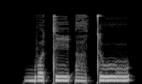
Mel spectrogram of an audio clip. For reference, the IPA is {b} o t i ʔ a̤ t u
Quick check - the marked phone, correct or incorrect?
correct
